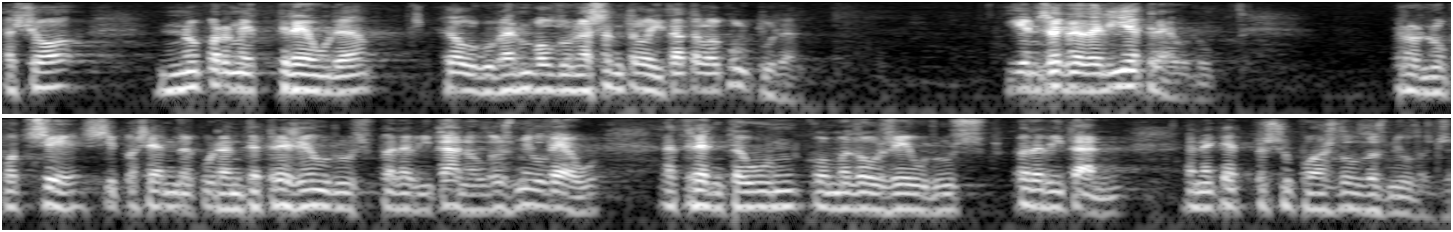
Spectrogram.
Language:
Catalan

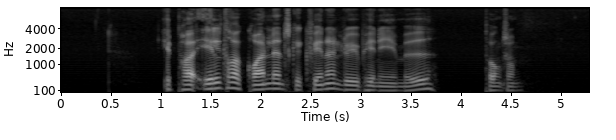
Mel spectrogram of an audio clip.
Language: Danish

